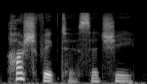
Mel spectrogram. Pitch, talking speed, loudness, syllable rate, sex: 170 Hz, 160 wpm, -21 LUFS, 4.8 syllables/s, female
